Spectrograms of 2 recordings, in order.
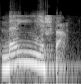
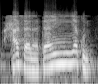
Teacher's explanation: إدغام بغنة سواء كانت نون ساكنة وبعدها ياء أو تنوين وبعده ياء، وواضح ترك الغنة لخلف في هذه المواطن.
